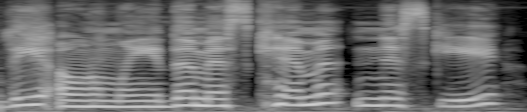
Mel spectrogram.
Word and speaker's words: Niskey: only the Miss Kim nisi rhymes with whiskey and even though Kim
